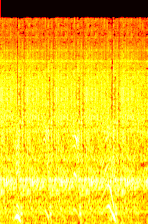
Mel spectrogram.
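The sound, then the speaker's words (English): A spinning prize-wheel sound effect gives a loose series of ticking clicks and swooping tones over a constant whirring bed. “you just want to make me make this wheel spin sound effect go forever. Go ahead. Go ahead. Make it spin some more.”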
